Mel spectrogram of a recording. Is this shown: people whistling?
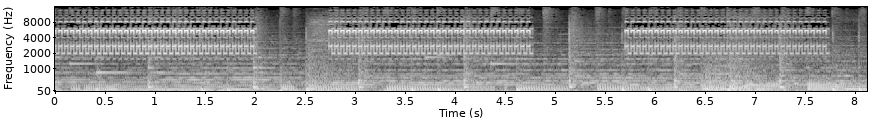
no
